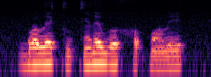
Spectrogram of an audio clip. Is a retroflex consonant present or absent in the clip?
absent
